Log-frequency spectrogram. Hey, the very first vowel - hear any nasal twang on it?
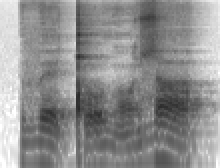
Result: no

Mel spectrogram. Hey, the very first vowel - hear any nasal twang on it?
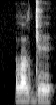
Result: no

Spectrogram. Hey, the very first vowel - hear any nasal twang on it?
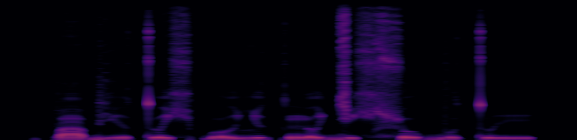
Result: no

